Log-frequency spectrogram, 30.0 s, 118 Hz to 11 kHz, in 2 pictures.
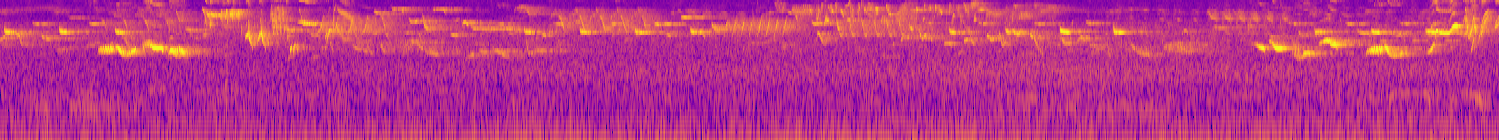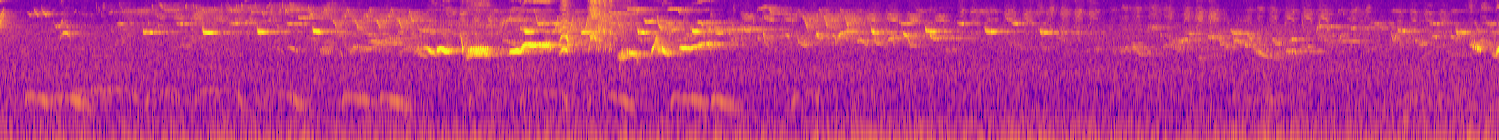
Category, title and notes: Soundscapes > Nature
2025c0519 12h58 Albi Table vers aire de jeu lEchapee Verte
Subject : Date : 2025 05/May 19 around 13h Location : Albi 81000 Tarn Occitanie France Weather : Hardware : Zoom H2n on a "gooseneck/clamp" combo for action cams. Processing : Trim and normalised.
81000, albi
